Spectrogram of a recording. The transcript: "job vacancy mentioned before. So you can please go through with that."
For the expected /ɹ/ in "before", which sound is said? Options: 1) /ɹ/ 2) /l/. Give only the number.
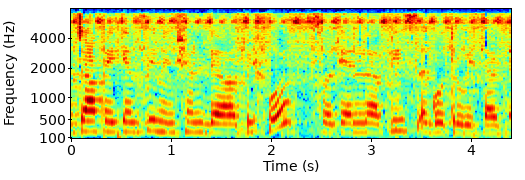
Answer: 1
